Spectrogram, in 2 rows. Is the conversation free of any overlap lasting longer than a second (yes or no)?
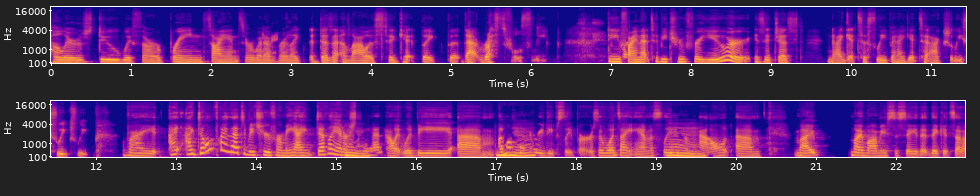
yes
